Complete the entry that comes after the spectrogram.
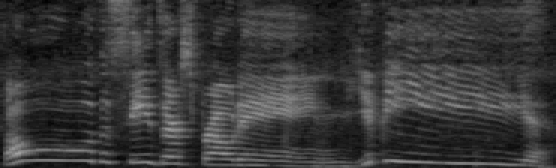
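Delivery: high, delighted squeal; thrilled at the sprouts; excited. Real, not acted.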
